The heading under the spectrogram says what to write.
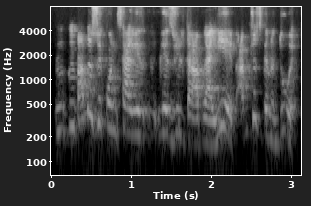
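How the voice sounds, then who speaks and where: Bright-voiced Haitian man telling his story. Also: high voice, racing. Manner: animated storyteller, many restarts, growing louder as he goes. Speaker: guest. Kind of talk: casual interview, switching between English, Creole and French.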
